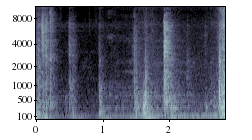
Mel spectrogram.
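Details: 1986 Honda TRX250R two-stroke started ice cold on choke after priming kicks: irregular weak bursts with gaps as it stumbles and bogs, sounding doggy instead of revving cleanly; fuel starvation from low fuel level.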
